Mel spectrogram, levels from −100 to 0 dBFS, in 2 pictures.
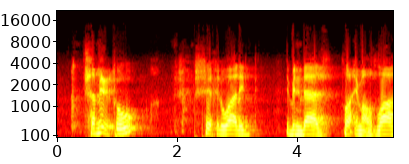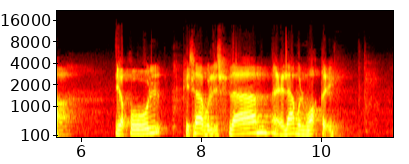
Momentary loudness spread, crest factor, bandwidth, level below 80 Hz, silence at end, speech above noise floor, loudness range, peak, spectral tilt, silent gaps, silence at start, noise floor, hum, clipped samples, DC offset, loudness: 14 LU; 14 dB; 7.6 kHz; -48 dBFS; 0.9 s; 36 dB; 3 LU; -2 dBFS; -8 dB/octave; none; 0.25 s; -50 dBFS; none; under 0.1%; under 0.1%; -14 LUFS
